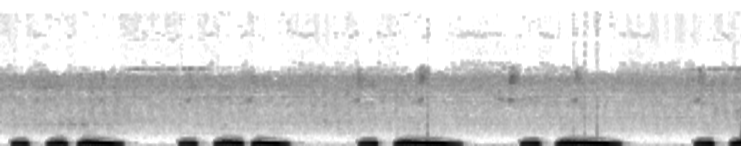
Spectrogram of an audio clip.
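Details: A female spotted dove calls the male with repeated mellow coos. Short notes lead into a drawn-out falling coo, in phrases about every second. The background is quiet.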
